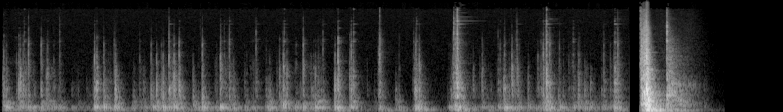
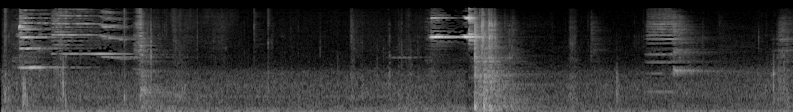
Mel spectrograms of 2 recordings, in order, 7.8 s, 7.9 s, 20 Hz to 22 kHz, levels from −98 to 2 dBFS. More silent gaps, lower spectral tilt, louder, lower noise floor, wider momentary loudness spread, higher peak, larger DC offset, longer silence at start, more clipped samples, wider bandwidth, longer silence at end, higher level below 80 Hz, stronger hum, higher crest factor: first, 6.30-6.39 s vs none; first, -4.5 dB/octave vs 1 dB/octave; first, -17 LUFS vs -21 LUFS; second, -48 dBFS vs -55 dBFS; first, 28 LU vs 24 LU; first, 0 dBFS vs -6 dBFS; neither; about the same, 0.05 s vs 0.15 s; neither; first, over 20 kHz vs 16 kHz; about the same, 1 s vs 1.1 s; first, -48 dBFS vs -58 dBFS; neither; about the same, 26 dB vs 26 dB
